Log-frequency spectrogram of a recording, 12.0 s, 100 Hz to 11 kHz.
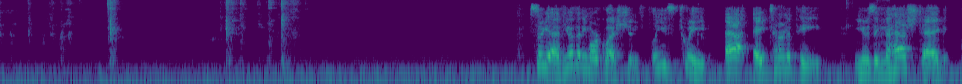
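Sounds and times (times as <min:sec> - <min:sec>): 
door scraping and bumping as a fat cat nudges it open: 0:00.0 - 0:01.7, 0:02.7 - 0:04.0
steady low rumble: 0:00.0 - 0:12.0
speech: 0:06.6 - 0:12.0.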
